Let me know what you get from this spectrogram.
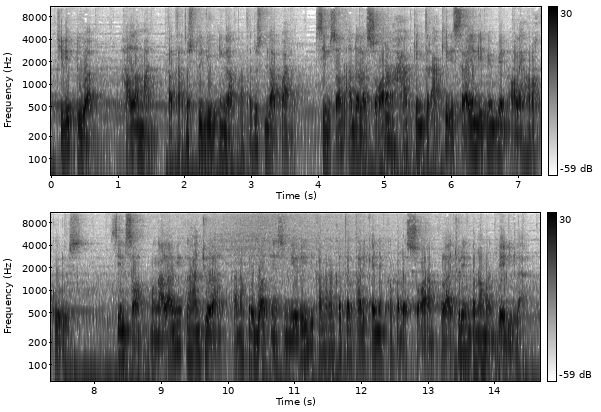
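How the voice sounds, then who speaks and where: A man narrates a scripted argument in formal, bookish language. His middle-pitched voice carries a clear room echo. Faint music plays behind him. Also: a little fast, warm tone. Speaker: video narrator.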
